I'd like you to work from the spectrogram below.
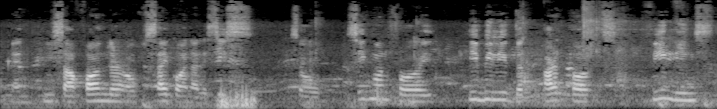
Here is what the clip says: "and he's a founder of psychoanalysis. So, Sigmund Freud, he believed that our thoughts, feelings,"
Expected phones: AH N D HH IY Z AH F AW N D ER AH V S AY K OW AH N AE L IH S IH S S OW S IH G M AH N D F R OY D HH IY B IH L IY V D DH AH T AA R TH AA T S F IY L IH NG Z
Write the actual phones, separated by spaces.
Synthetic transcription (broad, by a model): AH N D HH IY S AH F AW N D ER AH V S AY K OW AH N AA L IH S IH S S OW S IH G M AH N F R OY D HH IY B IH L IY V D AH T AA R T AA T S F IY L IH NG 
